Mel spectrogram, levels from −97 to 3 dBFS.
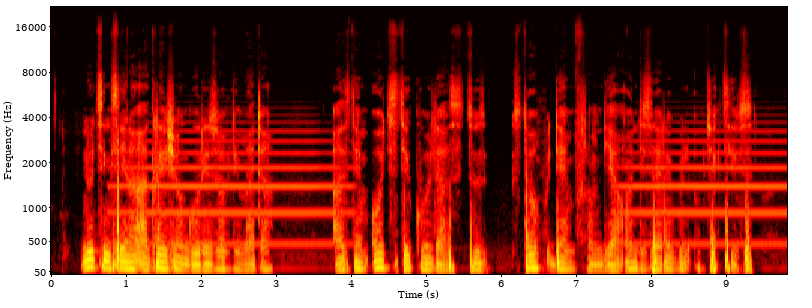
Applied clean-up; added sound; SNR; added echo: none; Trumpet; 16 dB; none.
